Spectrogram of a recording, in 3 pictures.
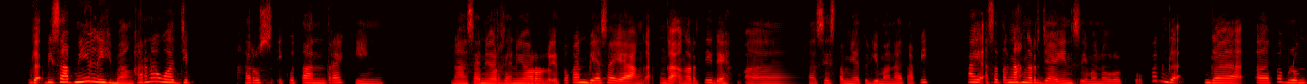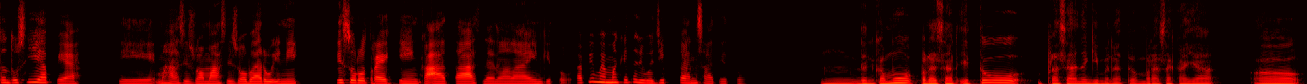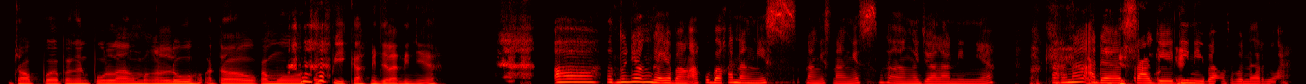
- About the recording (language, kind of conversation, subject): Indonesian, podcast, Bagaimana pengalamanmu menyaksikan matahari terbit di alam bebas?
- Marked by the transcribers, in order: chuckle; put-on voice: "eee, capek, pengen pulang, mengeluh"; in English: "happy"; chuckle; tapping; laughing while speaking: "Oke, nangis, oke"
